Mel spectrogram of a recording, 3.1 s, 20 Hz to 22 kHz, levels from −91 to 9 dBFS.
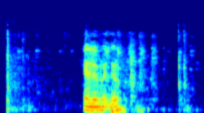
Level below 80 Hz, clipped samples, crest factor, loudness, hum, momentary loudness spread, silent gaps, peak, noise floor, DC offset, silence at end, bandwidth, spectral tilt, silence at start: -40 dBFS; under 0.1%; 20 dB; -19 LUFS; none; 26 LU; none; -4 dBFS; -71 dBFS; under 0.1%; 0.4 s; 7.4 kHz; -7.5 dB/octave; 0.1 s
